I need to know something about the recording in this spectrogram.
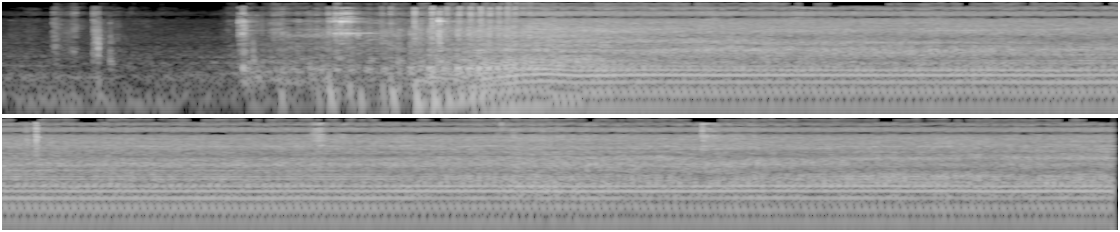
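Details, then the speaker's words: Troy-Bilt (MTD) mower after a blown Briggs Quantum engine, idle speed adjusted up: short pull and catch, then strong steady even drone with no misses or knocks; healthy, though idle may be a note too high. "might be a note too high. I could put my tachometer to it, but I did um speed it up a little bit. At first, I think it was a little bit too slow. Might be a note too high right now."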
